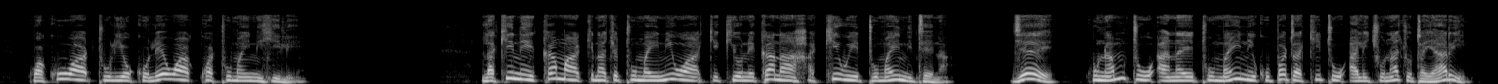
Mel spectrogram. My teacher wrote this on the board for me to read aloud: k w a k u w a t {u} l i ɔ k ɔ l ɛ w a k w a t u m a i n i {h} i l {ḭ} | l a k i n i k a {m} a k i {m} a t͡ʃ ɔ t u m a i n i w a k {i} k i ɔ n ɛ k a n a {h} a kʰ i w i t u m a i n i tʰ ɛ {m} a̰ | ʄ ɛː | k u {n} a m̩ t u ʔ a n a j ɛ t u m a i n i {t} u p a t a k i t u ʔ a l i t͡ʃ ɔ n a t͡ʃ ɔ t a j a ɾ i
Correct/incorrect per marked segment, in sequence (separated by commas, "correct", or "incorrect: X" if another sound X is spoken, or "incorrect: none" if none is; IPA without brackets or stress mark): correct, correct, correct, correct, incorrect: n, correct, correct, incorrect: n, correct, incorrect: k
